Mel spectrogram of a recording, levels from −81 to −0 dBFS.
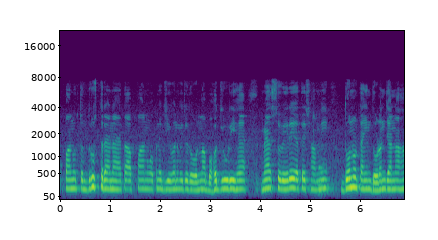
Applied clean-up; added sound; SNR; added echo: none; none; none; none.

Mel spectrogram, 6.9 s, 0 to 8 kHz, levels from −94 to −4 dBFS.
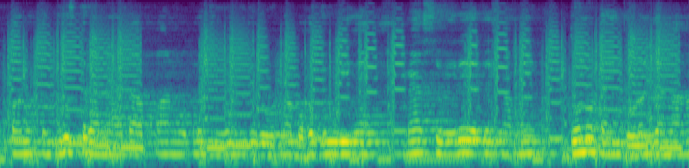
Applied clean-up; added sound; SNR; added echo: none; Electric guitar; 7 dB; reverberation time 2.3 s.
